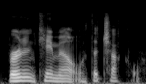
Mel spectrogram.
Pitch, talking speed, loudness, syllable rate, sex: 150 Hz, 245 wpm, -19 LUFS, 6.0 syllables/s, female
